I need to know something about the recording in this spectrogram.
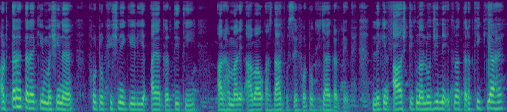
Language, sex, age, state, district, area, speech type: Urdu, male, 45-60, Bihar, Khagaria, urban, spontaneous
